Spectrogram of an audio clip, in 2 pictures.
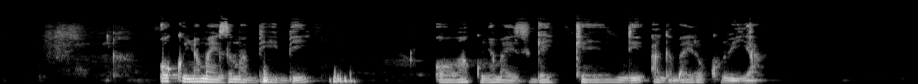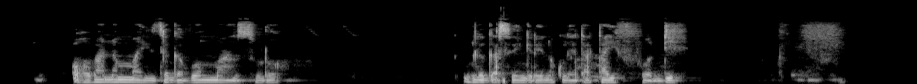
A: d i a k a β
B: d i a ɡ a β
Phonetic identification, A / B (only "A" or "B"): B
